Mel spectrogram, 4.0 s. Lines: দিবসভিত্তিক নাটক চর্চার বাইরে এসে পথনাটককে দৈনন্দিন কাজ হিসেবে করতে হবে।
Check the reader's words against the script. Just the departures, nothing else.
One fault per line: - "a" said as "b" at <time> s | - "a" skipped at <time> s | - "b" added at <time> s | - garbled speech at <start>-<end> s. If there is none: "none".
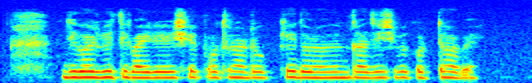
- "নাটক চর্চার" skipped at 1.0 s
